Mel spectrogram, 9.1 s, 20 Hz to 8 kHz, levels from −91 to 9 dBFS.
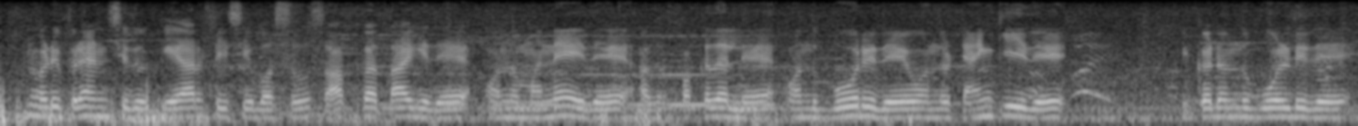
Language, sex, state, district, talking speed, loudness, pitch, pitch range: Kannada, male, Karnataka, Raichur, 145 wpm, -21 LUFS, 155 Hz, 150-170 Hz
